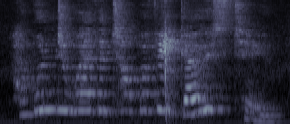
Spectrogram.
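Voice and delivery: wondering to himself. Acted. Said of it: "Jack said to himself".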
